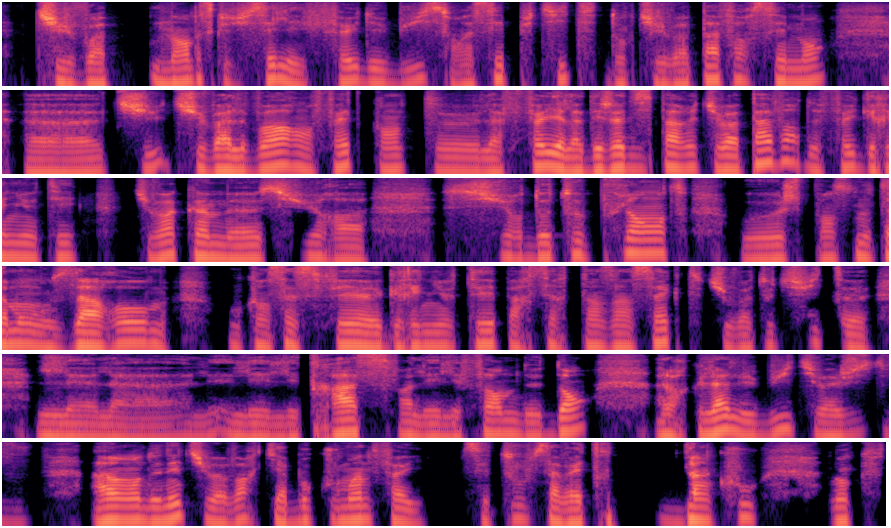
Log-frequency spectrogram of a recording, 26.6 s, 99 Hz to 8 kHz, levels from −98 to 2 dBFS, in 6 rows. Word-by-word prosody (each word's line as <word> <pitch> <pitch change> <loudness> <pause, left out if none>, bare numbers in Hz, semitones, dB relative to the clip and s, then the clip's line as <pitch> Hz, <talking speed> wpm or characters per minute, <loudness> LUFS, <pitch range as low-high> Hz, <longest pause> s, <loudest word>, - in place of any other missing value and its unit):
Tu 125 - +12
vois 115 0 -4 0.2
non, 120 0 -2
parce 140 - +5
que, 120 - -2
tu 105 - +3
sais, 145 - +6
les 120 -7 -4
feuilles 130 +6 -3
de 120 -1 -7
buis 120 +6 -5
sont 105 -9 +7
assez 110 +8 +7
petites, 145 -2 -1
donc 110 -2 -6
tu 115 - +3
le - - -5
vois 110 - -6
pas 145 -1 -2
forcément, 130 -1 -1 0.5
heu, 110 +1 -4
tu 145 +5 +7
tu 130 - +7
vas 125 0 +2
le 120 - -3
voir, 150 +4 +2
en 135 - -5
fait, 145 +4 -2
quand, 130 0 -6 0.2
heu, 120 -1 -7
la 115 -1 -5
feuille, 155 +6 +1
elle 125 - +3
a 120 - -1
déjà 130 +2 +3
disparu? 135 +2 +1
Tu 130 - +3
vas 130 - +1
pas 175 - +1
avoir 185 0 -2
de 130 - -9
feuilles 145 +6 -6
grignotées, 135 0 -4 0.3
tu - - -1
vois? 145 +3 -1
Comme, 130 -4 -2
heu, 120 +1 -4
sur, 130 -4 +4
heu, 110 -1 -6 0.4
sur 125 -2 +2
d'autres 135 +4 0
plantes 160 +4 -2 0.3
où 120 +1 -7
je 120 - +3
pense, 125 0 -6
notamment, 135 0 -3
aux 115 +2 -1
arums, 135 +2 +2 0.3
où, 120 - -15
quand 125 0 -7
ça 135 - +6
se 110 - +8
fait, 130 -2 0
heu, - - -5
grignoter 125 +3 -3
par 120 -6 -6
certains 120 +2 -4
insectes, 140 +5 +1
tu 120 - +2
vois 110 0 -10
tout 125 - -7
de - - -8
suite, 145 -4 0
heu, 115 - -7 0.3
les 110 -2 -4
la 95 0 -9
les 120 +6 -13
les 110 -2 -7
les 100 0 -8
traces, 130 +2 +5
enfin 120 - -7
les 105 0 -7
les 100 0 -7
formes 125 +3 -3
de 115 0 -8
dents, 145 +9 -1 0.3
alors 115 -3 -2
que - - -8
là, 145 +4 +3
le 125 -6 -6
buis, 145 +8 -5
tu 115 - 0
vas 110 - -5
juste 125 +4 -1
v 120 - -14 0.4
à 130 - +1
un - - +8
moment 140 0 +2
donné, 135 +5 -1
tu 135 - +6
vas 120 - -3
voir 140 +3 -5
qu'il 125 - -3
y - - -1
a - - -12
beaucoup 130 +1 -8
moins 140 +1 0
de 140 - -5
feuilles. 120 -5 -4 0.2
C'est 120 - +1
tout, 145 +5 -2
ça 130 - +4
va 120 - 0
être - - -2 0.3
d'un 135 +2 +2
coup, 155 - -8 0.4
donc 135 -2 -6
125 Hz, 265 wpm, -26 LUFS, 115-140 Hz, 0.5 s, Tu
